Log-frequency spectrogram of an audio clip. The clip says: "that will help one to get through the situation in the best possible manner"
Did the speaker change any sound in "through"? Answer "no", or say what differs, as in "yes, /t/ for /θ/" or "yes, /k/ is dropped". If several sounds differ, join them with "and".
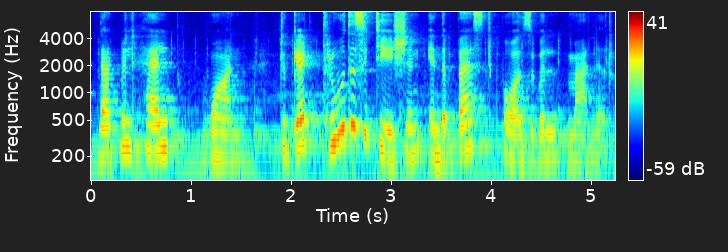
yes, /t/ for /θ/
